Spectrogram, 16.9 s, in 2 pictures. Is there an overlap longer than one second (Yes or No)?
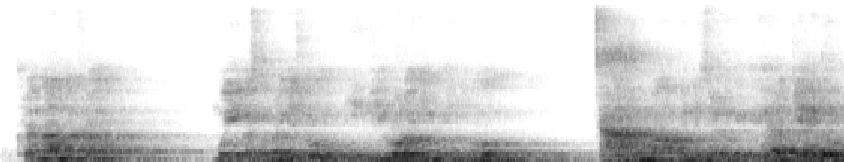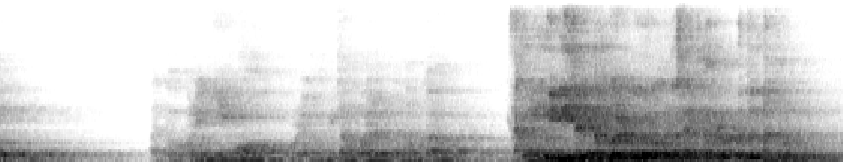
Yes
